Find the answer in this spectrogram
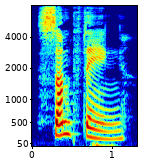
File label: "something", English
